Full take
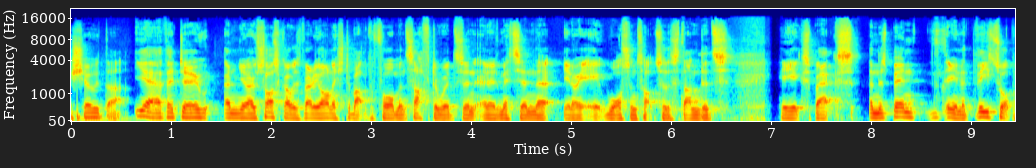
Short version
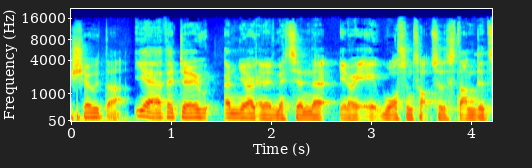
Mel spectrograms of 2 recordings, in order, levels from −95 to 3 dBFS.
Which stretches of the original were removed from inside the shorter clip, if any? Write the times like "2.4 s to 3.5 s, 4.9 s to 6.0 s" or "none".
1.8 s to 4.1 s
